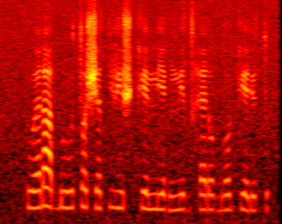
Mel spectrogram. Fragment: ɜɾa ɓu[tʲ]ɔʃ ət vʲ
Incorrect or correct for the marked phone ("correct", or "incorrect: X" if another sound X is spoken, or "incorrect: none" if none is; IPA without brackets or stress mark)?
incorrect: t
